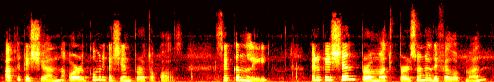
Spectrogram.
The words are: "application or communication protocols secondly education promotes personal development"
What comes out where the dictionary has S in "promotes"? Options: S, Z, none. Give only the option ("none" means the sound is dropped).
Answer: none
